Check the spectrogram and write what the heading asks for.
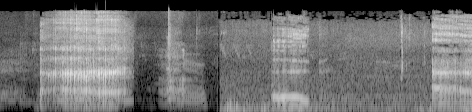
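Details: Burping: a long loud belch, then a short croaky one and further belching, with room noise and brief voice sounds between.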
